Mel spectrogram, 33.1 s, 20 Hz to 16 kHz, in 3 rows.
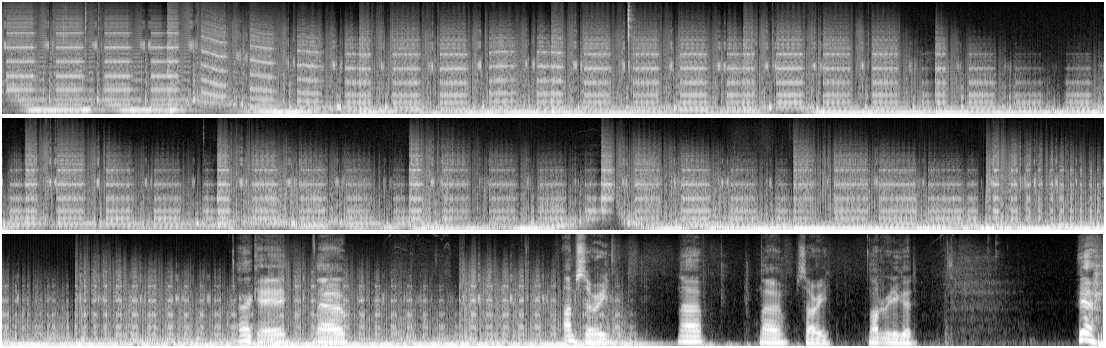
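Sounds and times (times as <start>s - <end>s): layered synth tones: 0.0s - 28.5s
deep bass drone: 2.4s - 28.7s.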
